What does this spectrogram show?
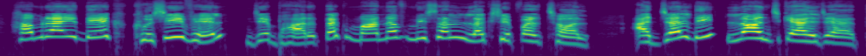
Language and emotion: Maithili, happy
